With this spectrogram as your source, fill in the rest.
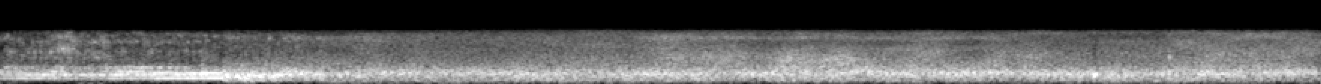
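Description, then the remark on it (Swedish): A race car engine drones with a steady tonal hum for the first two seconds, then gives way to a loud, continuous rushing roar that lasts to the end, with no voices. “Ja, att det gått väldigt fint i maskinen med bilen. Den låter väldigt bra.”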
